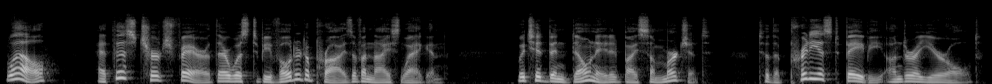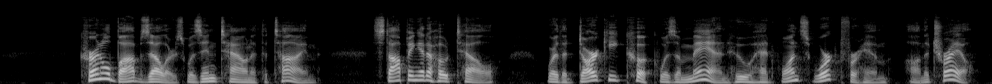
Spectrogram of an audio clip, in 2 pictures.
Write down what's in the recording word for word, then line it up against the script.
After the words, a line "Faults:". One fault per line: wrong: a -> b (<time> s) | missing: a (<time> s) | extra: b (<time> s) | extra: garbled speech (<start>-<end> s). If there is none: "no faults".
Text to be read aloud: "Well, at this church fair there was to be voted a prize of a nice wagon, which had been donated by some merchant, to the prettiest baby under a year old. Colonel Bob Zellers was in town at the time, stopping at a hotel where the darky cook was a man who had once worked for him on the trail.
"Well, at this church fair there was to be voted a prize of a nice wagon, which had been donated by some merchant, to the prettiest baby under a year old. Colonel Bob Zellers was in town at the time, stopping at a hotel where the darky cook was a man who had once worked for him on the trail.
Faults:
no faults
